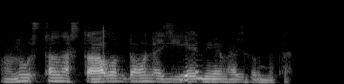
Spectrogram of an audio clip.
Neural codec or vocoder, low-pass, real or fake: codec, 16 kHz in and 24 kHz out, 0.6 kbps, FireRedTTS-2 codec; 7.2 kHz; fake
